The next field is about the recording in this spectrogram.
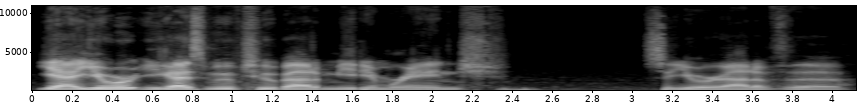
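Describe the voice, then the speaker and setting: A man's voice: on the low side, expressive, normal speed, sharp tone, smooth, no echo. A man narrating a tabletop roleplaying game as game master, in a casual, improvised way.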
